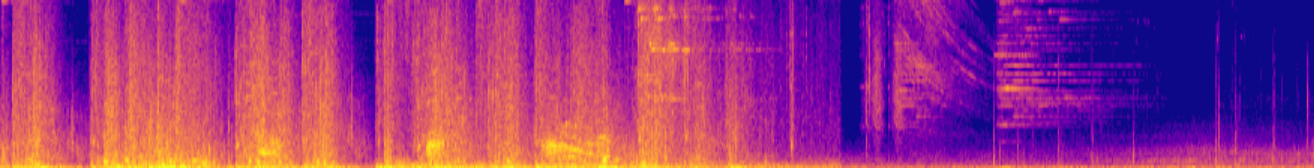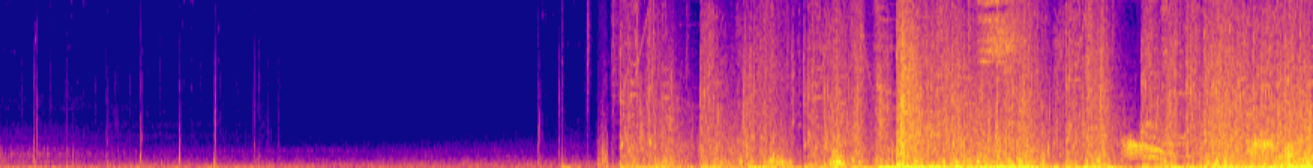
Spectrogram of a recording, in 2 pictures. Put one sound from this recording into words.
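Sword slashes and magic blasts crash in a game battle.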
